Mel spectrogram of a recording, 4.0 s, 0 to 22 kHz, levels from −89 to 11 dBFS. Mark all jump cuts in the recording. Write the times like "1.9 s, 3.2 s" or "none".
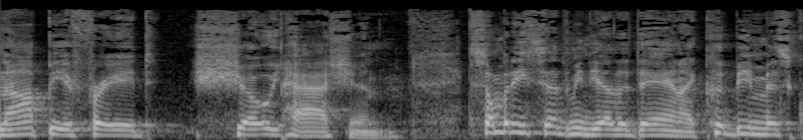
0.9 s, 1.4 s, 2.8 s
